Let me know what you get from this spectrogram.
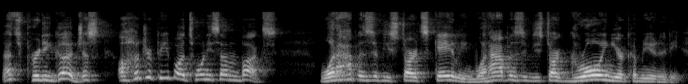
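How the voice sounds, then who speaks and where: Upbeat high-voiced male pitch presenter. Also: expressive, fairly quick, darkish tone. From Cuba, raised in Miami. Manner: enthusiastic, hyping, teasing listeners by name. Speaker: presenter on a live call.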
